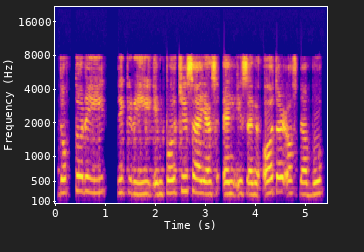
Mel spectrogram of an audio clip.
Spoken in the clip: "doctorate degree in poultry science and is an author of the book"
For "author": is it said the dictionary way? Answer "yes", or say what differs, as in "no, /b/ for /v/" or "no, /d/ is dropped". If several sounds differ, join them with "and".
no, /t/ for /θ/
